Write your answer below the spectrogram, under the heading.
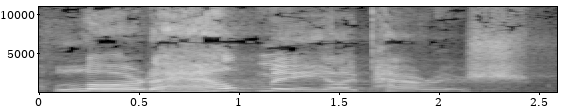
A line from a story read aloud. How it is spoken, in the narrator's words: he cries out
